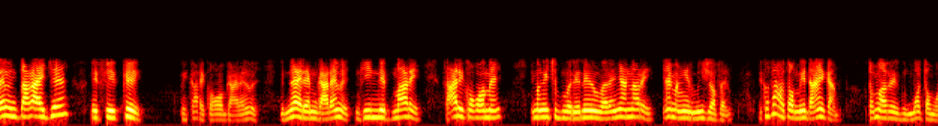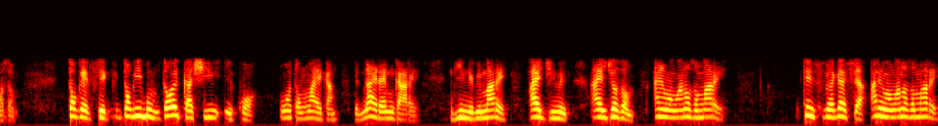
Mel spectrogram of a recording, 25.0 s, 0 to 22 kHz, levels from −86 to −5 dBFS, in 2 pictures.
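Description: From start to finish the speech carries the sound of the AMR narrowband mobile codec: nothing passes above 3.6 kHz or below about 150 Hz, and heavy buzzy, synthetic coloration points to a low mode near 5.15 kbps, unlike a plain band-limited line, which stays clean.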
